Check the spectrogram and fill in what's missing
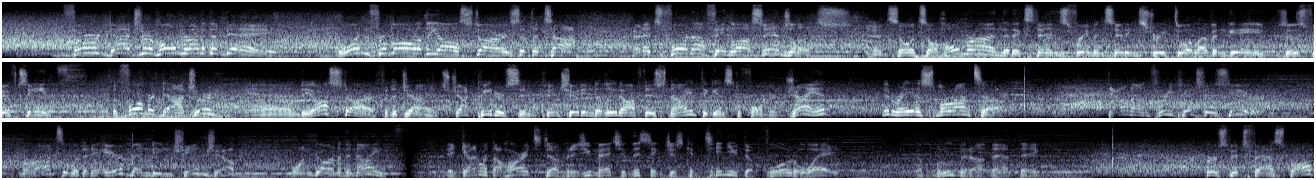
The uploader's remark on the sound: LIVE from #dodgerstadium.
